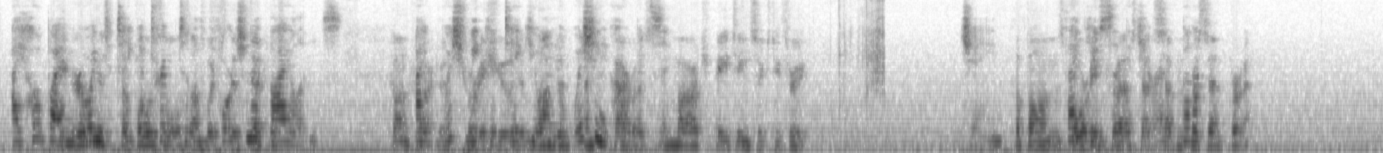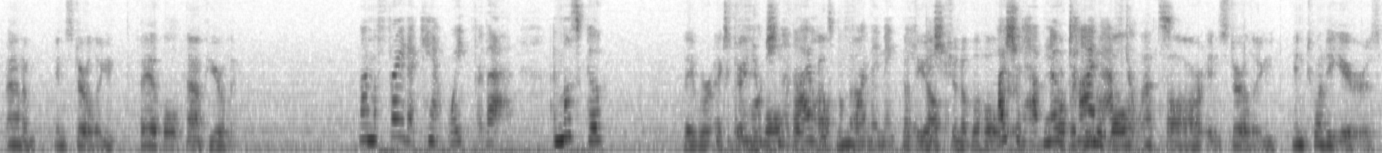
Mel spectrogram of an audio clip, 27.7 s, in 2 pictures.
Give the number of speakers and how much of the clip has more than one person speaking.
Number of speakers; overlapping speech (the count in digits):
2, about 41%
